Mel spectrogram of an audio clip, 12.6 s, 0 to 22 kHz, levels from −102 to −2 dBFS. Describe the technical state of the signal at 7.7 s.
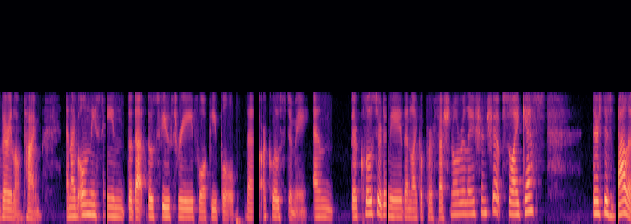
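Packet loss with pitch repetition runs from 7.69 to 7.77 s, right after "me and they're closer". About 80 ms of audio went missing, which fits a run of several short packets. The receiver bridged the hole by repeating the last pitch period and fading it over roughly 50 ms, so a brief held buzz decays toward silence. The speech then cross-fades back in at "than like a professional", still band-limited by the G.711 telephone path.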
